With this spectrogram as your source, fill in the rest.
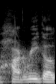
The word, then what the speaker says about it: Rodrigo: Um, you know, how do you want your name pronounced?" And you said, "Um, Hodrigo."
